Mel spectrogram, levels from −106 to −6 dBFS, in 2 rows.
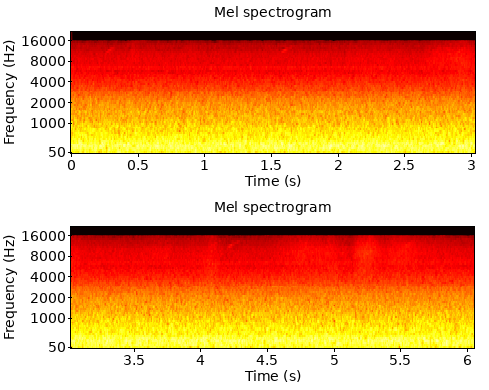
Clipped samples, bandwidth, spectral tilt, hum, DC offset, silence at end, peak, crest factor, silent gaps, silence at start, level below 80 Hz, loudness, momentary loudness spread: under 0.1%; 15 kHz; -8.5 dB/octave; none; under 0.1%; 0 s; -6 dBFS; 14 dB; none; 0 s; -34 dBFS; -20 LUFS; 1 LU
